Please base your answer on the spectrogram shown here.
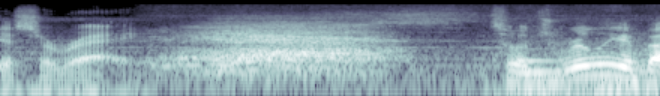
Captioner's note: crowd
